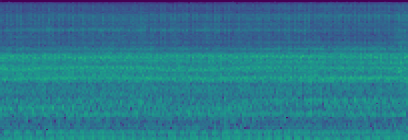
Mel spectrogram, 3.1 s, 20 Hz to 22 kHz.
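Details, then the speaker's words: Honda NC750X DCT motorcycle, not started for a few days, with fresh oil: smooth, even idle throb with no tapping or clatter from the top end; valves quiet, healthy. "cichutko zaworów nie słychać"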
